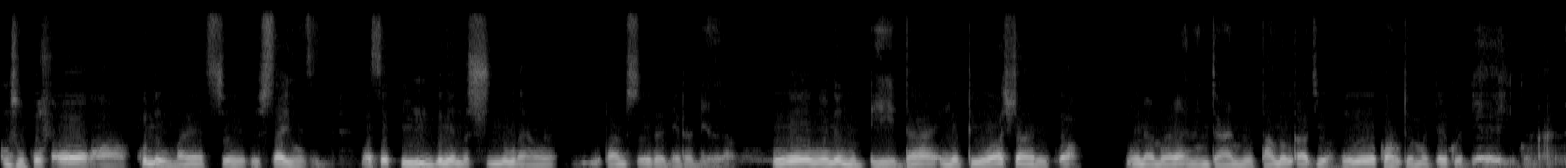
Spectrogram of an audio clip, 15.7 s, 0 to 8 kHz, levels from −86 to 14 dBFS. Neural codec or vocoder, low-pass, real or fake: codec, 16 kHz, 0.5 kbps, FunCodec, trained on Chinese and English, 25 frames a second; 7.2 kHz; fake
